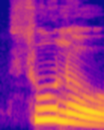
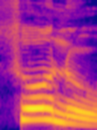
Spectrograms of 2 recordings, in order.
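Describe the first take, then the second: First: সুনো said with an u sound, wrong way; common wrong way. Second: সোনো with a clear o in both syllables; correct pronunciation. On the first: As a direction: say সুনো as the learners usually do. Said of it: "অনেকেই বেশিরভাগ সময়ে "আমি" এর উচ্চারণ করে থাকি". (ভুল উচ্চারণ সুনো) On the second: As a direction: say সোনো with round o sounds. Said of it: "এর সঠিক উচ্চারণ হবে". (সঠিক উচ্চারণ সোনো) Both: Shown as a demonstration.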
